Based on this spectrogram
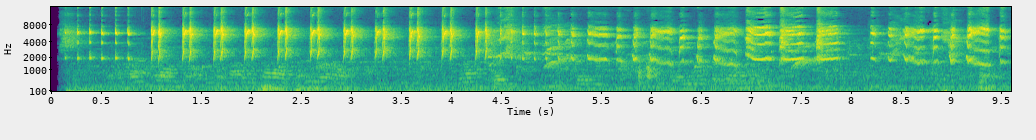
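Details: Long-tailed shrike singing actively, giving rapid, sharp, high chirps repeated about three times a second, then breaking into a jumbled run of varied, scratchy twittering notes.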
